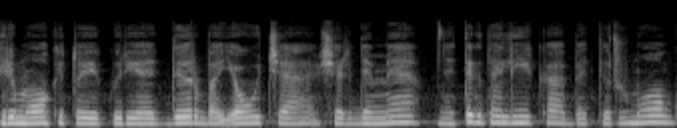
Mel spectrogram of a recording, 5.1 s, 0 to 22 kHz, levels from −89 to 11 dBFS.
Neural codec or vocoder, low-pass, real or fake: none; 10.8 kHz; real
